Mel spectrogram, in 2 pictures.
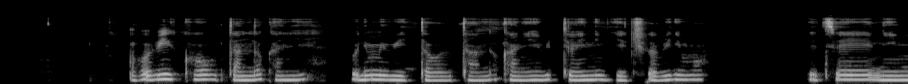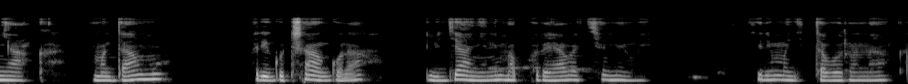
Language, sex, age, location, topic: Kinyarwanda, female, 18-24, Kigali, government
